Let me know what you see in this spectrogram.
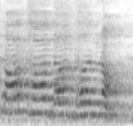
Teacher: आपकी जीभ आपके दांतों के पीछे उसकी जड़ों में जाकर के टच होती है।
